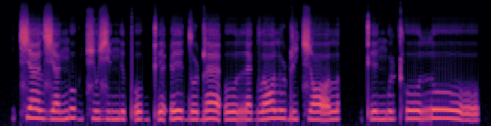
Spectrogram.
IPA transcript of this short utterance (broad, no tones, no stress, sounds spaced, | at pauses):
t͡ɕ æ l ʑ æ ŋ o ɡ t͡ɕ o ʑ e ŋ e pʼ o ɡ kʼ e ʔ ɽ e d o ɖ æ ʔ oː r æ ɡ l ɒ l u ɖ i t͡ɕ ɒ l | kʼ e ŋ u l ʈʰ oː r oː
